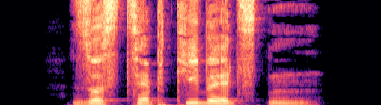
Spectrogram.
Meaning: 1. superlative degree of suszeptibel 2. inflection of suszeptibel: strong genitive masculine/neuter singular superlative degree
- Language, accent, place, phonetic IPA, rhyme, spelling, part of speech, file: German, Germany, Berlin, [zʊst͡sɛpˈtiːbl̩stn̩], -iːbl̩stn̩, suszeptibelsten, adjective, De-suszeptibelsten.ogg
